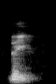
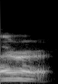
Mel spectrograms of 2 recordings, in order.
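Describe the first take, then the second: First: An r sound followed by an e-like vowel. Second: A single r-colored vowel like English er. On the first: This is the northern Indian pronunciation. "Ubiquitously throughout northern India, this is pronounced like the Hindi R followed by E matra" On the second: This is the ancient pronunciation. "in ancient times, this was sounded more like an English er sound"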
